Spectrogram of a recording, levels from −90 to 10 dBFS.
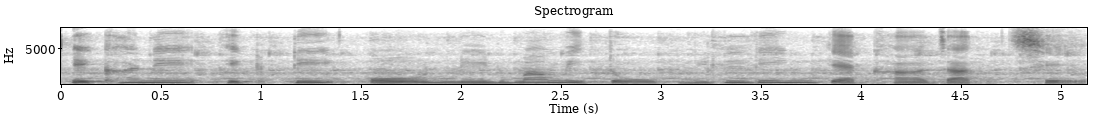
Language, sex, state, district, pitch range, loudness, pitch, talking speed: Bengali, female, West Bengal, North 24 Parganas, 195-225 Hz, -29 LUFS, 205 Hz, 80 wpm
